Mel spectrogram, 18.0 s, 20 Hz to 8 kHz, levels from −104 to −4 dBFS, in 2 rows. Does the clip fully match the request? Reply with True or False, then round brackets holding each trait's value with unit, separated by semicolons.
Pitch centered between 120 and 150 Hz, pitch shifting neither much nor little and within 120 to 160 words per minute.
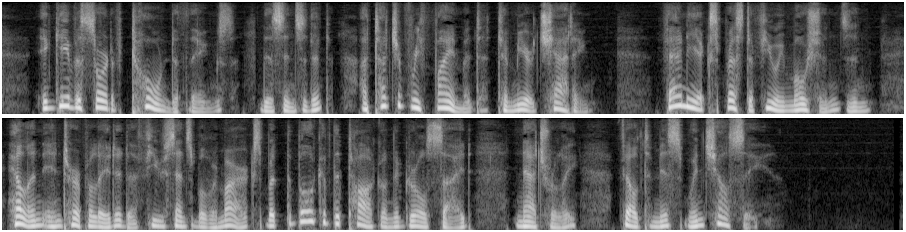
False (135 Hz; 6.9 semitones; 145 wpm)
